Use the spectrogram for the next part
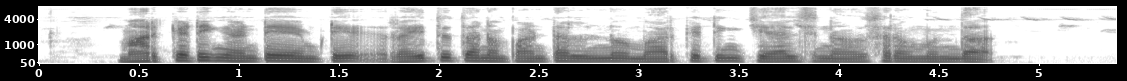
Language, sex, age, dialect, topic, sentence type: Telugu, male, 31-35, Telangana, agriculture, question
